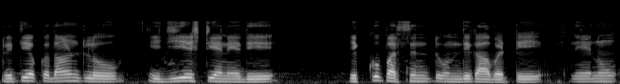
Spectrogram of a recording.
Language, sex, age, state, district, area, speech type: Telugu, male, 18-30, Andhra Pradesh, Bapatla, urban, spontaneous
